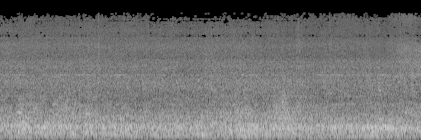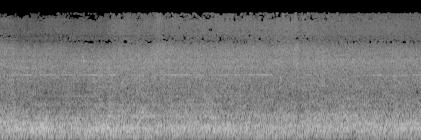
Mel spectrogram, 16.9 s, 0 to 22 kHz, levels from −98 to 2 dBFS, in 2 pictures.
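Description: No technical faults can be heard anywhere in the audio, and the signal holds steady throughout without any dropout, interruption or disturbance.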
